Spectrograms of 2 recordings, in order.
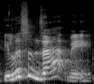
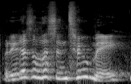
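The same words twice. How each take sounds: First: "at" lifted out of the line; stress on AT. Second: Higher line punching "to"; stress on TO. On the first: Teacher complaining about Buddy's listening, stress on "at". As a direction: punch "at" as the fault. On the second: Teacher complaining about Buddy's listening, stress on "to". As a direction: hit "to" hard in contrast. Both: Shown as a demonstration. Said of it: "one way you don't listen".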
